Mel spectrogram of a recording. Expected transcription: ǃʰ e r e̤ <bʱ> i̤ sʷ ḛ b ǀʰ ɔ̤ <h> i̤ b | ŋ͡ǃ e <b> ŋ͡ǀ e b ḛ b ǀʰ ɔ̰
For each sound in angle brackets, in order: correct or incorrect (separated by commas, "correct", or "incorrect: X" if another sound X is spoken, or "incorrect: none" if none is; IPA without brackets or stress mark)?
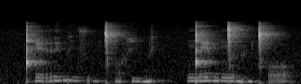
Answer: correct, correct, correct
